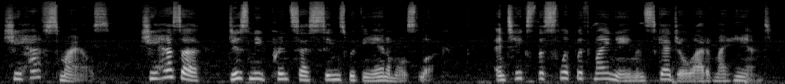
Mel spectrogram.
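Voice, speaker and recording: A woman librarian reading a first-person children's novel aloud as expressive narration. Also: medium pitch, moderate pace, gravelly, husky, low-quality recording.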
